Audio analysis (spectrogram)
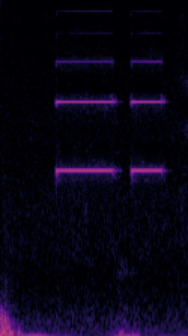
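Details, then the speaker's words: Multimeter in continuity mode: two clean high-pitched beeps of about three-quarters of a second each as the probes touch, confirming an electrical path. "But when I touch the probes, you can see the oil goes away and I hear the beep."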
